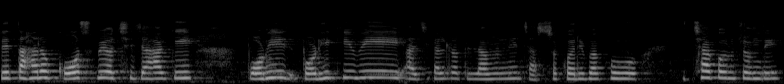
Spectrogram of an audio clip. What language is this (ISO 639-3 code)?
ori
